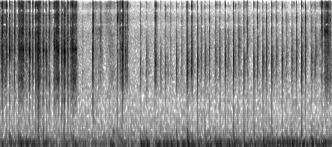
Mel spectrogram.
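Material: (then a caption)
Ceramic. Long pointed acrylic nails rapidly tap and scratch the ribbed outside wall of a small white ceramic candle jar filled with solid wax, held in the hand. Crisp, bright clicks with a faint high ring come fast and loud for the first second and a half. They then continue as quieter, scattered taps with light scratching in between.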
